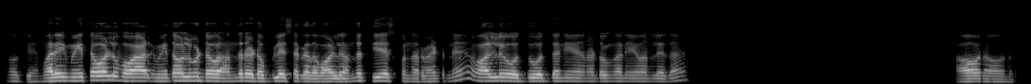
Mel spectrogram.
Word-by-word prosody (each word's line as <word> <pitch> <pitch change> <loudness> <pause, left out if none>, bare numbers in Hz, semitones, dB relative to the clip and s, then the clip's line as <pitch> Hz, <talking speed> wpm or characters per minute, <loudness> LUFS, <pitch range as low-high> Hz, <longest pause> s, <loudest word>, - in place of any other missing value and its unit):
Okay. 135 -2 -14
మరి 155 +2 +5
మిగతా 175 +2 +1
వాళ్ళు 200 0 +4
వాళ్ 165 -1 +5
మిగతా 160 +3 -3
వాళ్ళు 180 0 +2
గూడా 180 -1 -2
డ - - +5 0.2
అందరూ 165 +3 +1
డబ్బులేశారు 155 +1 0
గదా! 140 -1 +1
వాళ్ళు 140 +1 +2
అందరూ 170 +4 -4
తీసేసుకున్నారు 160 -5 -3
వెంటనే. 155 +8 -10 0.2
వాళ్ళు 165 +1 +3
ఒద్దు 155 +1 -5
ఒద్దని 155 0 -6
అనటంగాని 145 0 -8
ఏమనలేదా? 145 +1 -10 2.9
అవునవును. 130 -3 -5
155 Hz, 130 wpm, -25 LUFS, 140-165 Hz, 2.9 s, మరి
